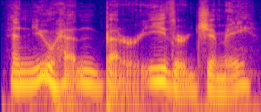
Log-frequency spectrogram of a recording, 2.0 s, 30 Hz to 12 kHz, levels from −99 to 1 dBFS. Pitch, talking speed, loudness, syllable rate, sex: 130 Hz, 185 wpm, -17 LUFS, 5.0 syllables/s, male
